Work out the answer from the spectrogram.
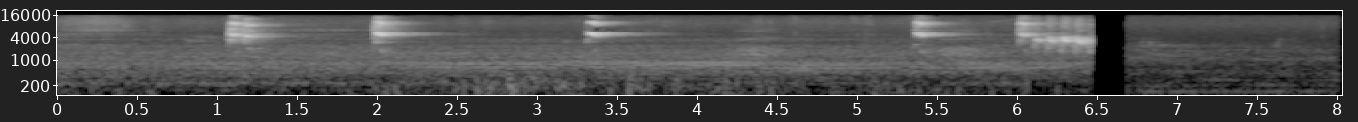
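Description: A bird giving short, sharp, high calls, about five in all and spaced unevenly, over steady low background noise. Near the end the sound drops out abruptly, and a quieter low hum follows.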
